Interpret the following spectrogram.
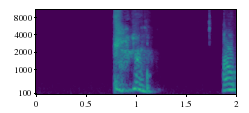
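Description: A person's brief throat clearing about a second in, set in dead silence. Speech begins just before the end.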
